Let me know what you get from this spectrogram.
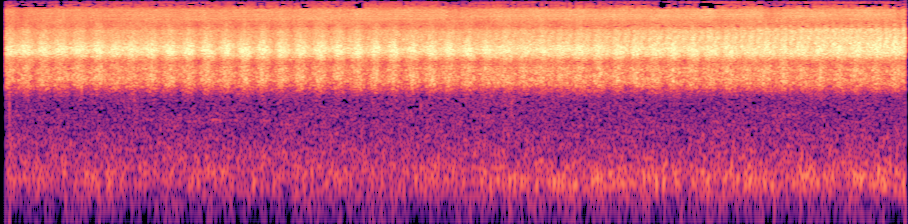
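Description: Provençal cicadas fill the air with a loud, steady, high-pitched buzzing that pulses in a rapid rhythm.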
